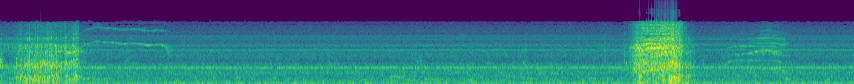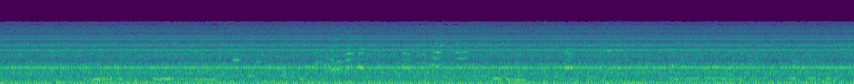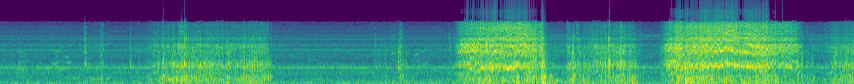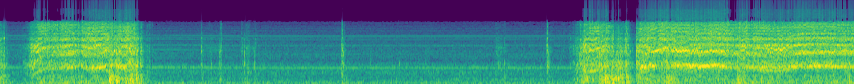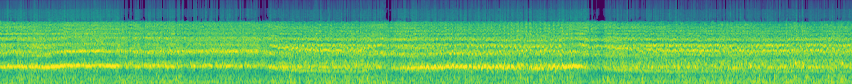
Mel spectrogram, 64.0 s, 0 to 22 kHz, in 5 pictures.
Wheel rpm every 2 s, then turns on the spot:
30, 0, 0, 0, 20, 30, 0, 0, 0, 0, 0, 0, 0, 0, 40, 10, 70, 50, 150, 80, 70, 0, 0, 30, 190, 220, 230, 220, 200, 190, 200, 190.
0-2 28-30 32-34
